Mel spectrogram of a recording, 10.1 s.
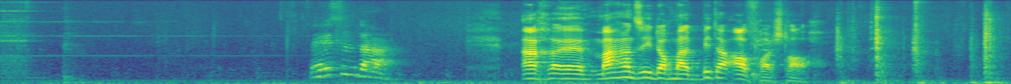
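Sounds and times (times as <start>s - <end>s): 
electric doorbell ringing: 0.0s - 4.0s
speech: 3.1s - 4.0s, 5.2s - 8.2s.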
